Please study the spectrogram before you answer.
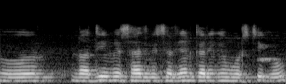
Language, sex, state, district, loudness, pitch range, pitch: Hindi, male, Chhattisgarh, Kabirdham, -16 LUFS, 165-175 Hz, 170 Hz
